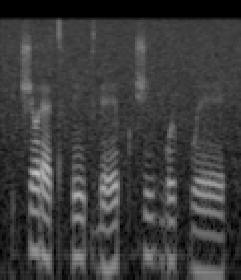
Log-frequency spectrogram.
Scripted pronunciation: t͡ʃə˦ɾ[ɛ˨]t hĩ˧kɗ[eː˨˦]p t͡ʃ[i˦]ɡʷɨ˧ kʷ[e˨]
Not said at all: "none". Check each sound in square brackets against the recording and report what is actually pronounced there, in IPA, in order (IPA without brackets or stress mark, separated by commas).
ɛ˨, eː˨˦, i˦, e˨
